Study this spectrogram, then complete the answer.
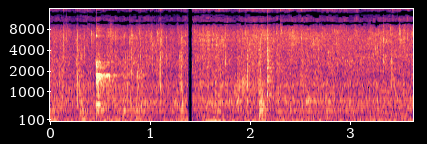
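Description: Ginger-garlic paste, chopped tomato and green chilli fry with browned onions in a pan for a mutton curry, a close, steady sizzling hiss with one brief dip partway through.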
